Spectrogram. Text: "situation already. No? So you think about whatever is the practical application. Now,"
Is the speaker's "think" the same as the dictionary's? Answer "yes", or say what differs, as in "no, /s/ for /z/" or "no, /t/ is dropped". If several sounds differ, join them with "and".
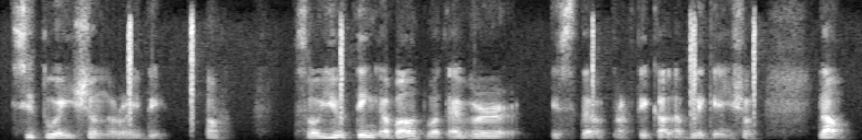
no, /t/ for /θ/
